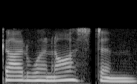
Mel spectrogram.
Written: Godwin Austen

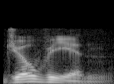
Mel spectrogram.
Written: Jovian

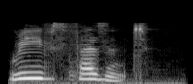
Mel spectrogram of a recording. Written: reeves's pheasant

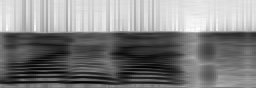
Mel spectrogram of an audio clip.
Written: blood-and-guts

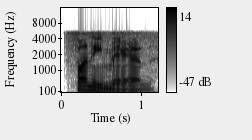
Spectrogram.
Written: funnyman

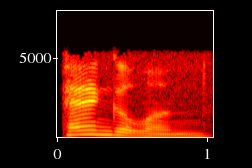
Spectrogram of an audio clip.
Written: pangolin

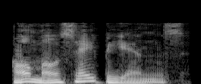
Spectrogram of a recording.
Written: homo sapiens

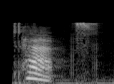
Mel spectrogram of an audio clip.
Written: tatts

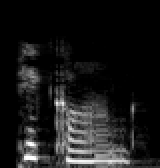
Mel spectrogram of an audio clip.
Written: picong

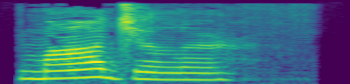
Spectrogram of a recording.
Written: modulor

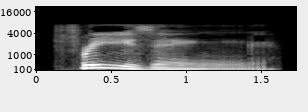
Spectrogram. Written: freezing

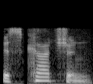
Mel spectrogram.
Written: escutcheon

